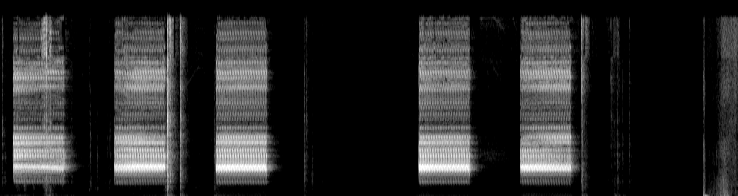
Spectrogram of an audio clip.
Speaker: Okay, that sounds good. Now, let's try to pull the fire alarm again.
